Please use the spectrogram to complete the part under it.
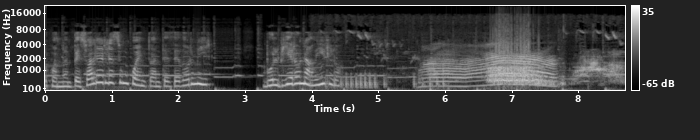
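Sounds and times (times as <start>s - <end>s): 
speech: 0.0s - 2.6s, 3.2s - 4.8s, 5.6s - 7.8s
big cat roaring and grunting: 5.6s - 8.6s.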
